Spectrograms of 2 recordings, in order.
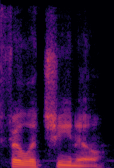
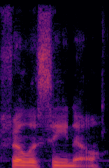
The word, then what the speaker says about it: Filicino: It's Filicino, not Felicino. And we all just laughed because it was like, oh my gosh, I didn't pronounce it right, so it's all wrong.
